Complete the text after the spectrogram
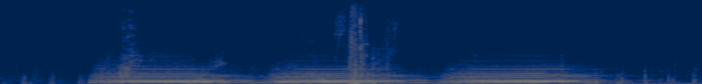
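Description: A pitched alarm tone sounds in three bursts.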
